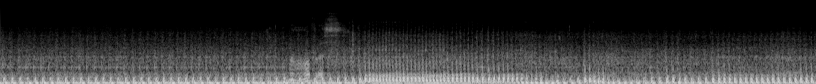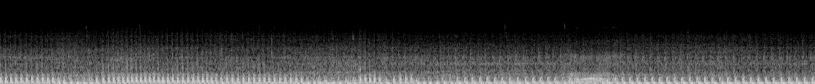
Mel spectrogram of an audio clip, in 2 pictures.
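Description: Motorcycle engine running as the bike rides along in traffic, heard from on the bike itself; the engine gets louder about four seconds in as it pulls away, then holds a steady cruising note.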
